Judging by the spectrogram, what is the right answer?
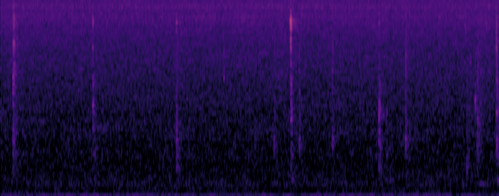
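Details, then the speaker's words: Mike's pendulum clock after beat adjustment by lifting one side: quiet, even tick and tock alternating at a steady pace with no limp; clock now in beat. "close there. You can hear the very even tick and tock."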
